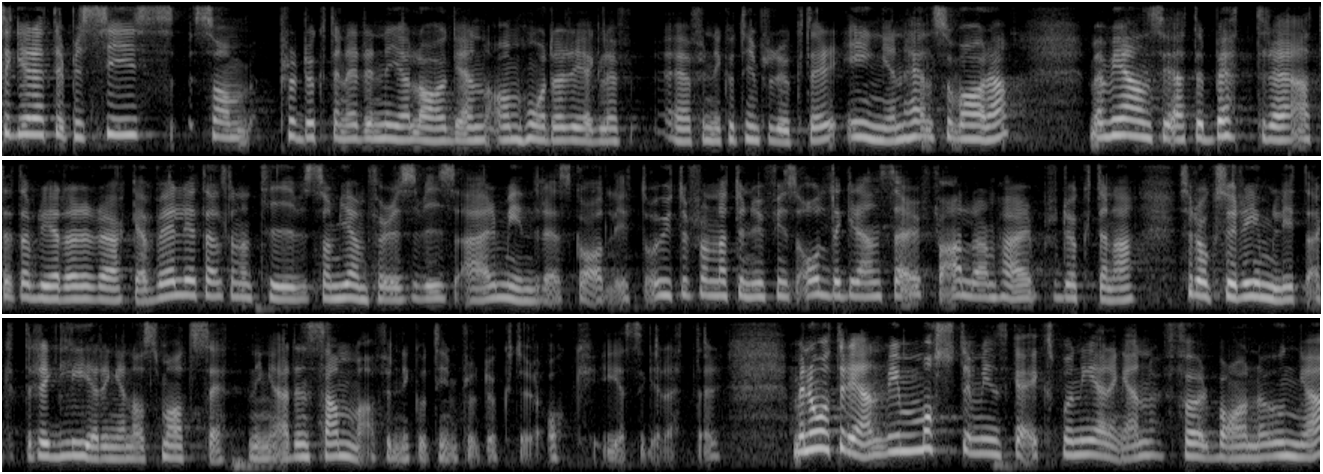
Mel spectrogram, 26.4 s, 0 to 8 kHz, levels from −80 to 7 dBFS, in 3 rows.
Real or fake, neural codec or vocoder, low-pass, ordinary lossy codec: real; none; 7.2 kHz; AAC, 48 kbps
